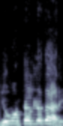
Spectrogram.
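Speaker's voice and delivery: Italian barber voice. Retelling what a barber said about a haircut: imitating an Italian barber. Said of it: "he was this Italian guy".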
